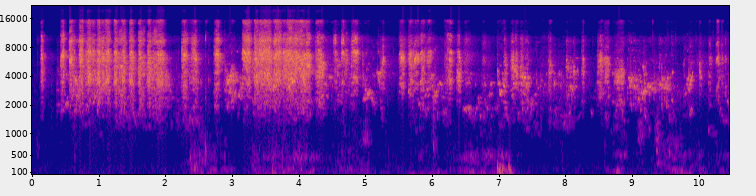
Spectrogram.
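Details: Budgerigars eating grass, a dense continuous chatter of rapid high chirps and warbles from several birds, with occasional soft low thuds and rustles.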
